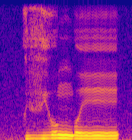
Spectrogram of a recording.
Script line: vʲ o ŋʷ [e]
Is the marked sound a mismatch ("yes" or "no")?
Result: yes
